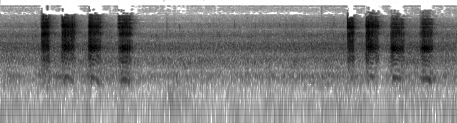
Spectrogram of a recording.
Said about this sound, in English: Snowy owls are usually silent, except on the nest, which they defend fiercely, even against large predators, including wolves. Here's a typical call.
